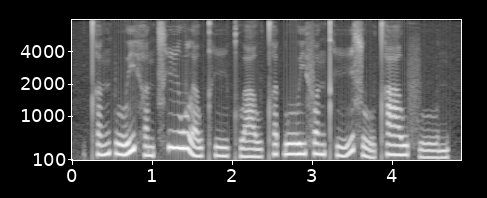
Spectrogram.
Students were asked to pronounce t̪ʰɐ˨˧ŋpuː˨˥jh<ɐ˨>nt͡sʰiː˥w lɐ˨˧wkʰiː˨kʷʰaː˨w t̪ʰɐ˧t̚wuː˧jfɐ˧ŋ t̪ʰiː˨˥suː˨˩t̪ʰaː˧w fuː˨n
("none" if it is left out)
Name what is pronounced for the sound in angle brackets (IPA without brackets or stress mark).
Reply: ɐ˨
